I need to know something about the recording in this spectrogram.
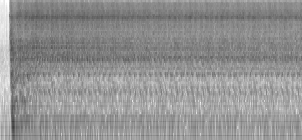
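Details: Engine cranked after refitting the old oil pump with new lines and adapters, checking for oil pressure: starter spins it in a steady, even whir for several seconds without firing; oil pressure then rose, two fittings had been loose.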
